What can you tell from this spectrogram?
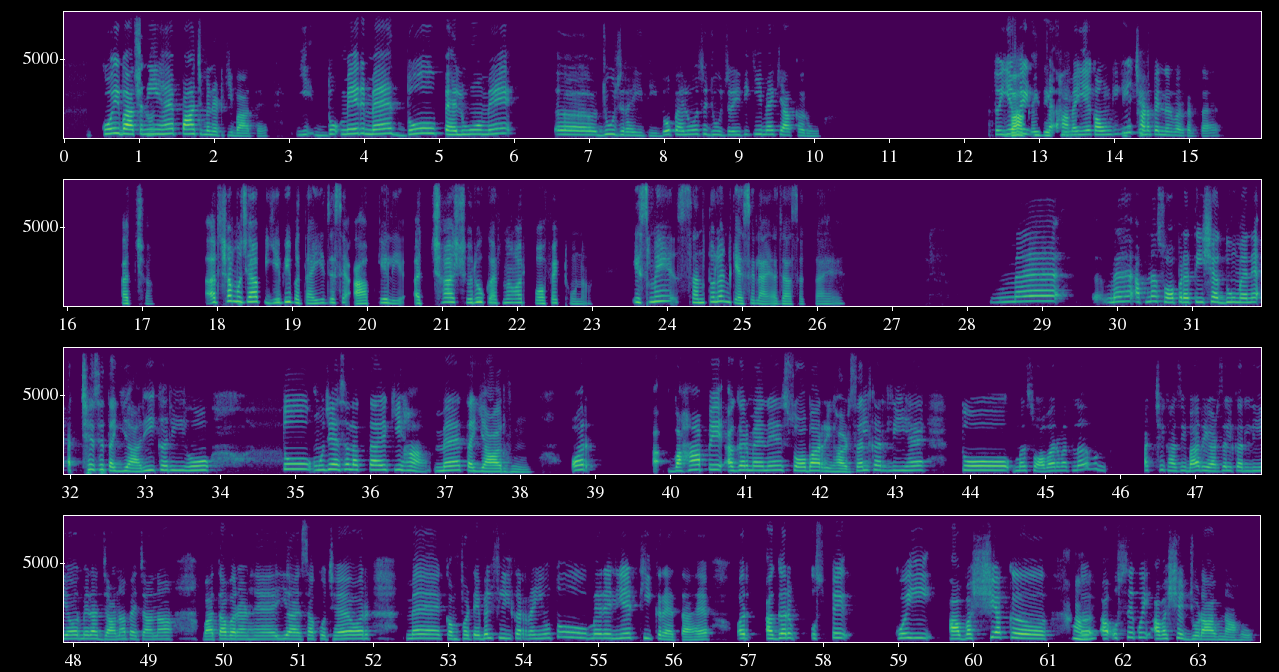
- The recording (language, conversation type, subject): Hindi, advice, परफेक्शनिज़्म की वजह से आप कोई काम शुरू क्यों नहीं कर पा रहे हैं?
- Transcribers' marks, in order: static; distorted speech; tapping; in English: "परफेक्ट"; in English: "रिहर्सल"; in English: "रिहर्सल"; in English: "कंफर्टेबल फील"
